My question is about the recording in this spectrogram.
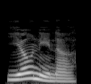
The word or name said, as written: yoninah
